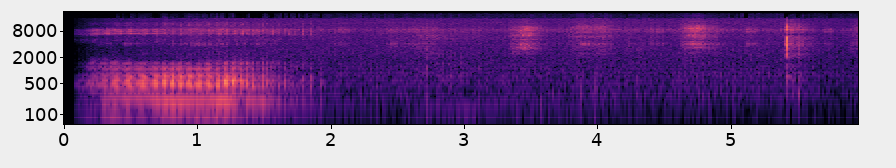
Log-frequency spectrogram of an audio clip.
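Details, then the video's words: Charlie, a Blenheim-pattern Cavalier King Charles Spaniel, snoring loudly on 21 November 2016, a daily pastime. One strong, nasal, harmonic snore lasts about two seconds, followed by quieter breathing rasps and a sharp click near the end. "DOG LOUDEST SNORING"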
